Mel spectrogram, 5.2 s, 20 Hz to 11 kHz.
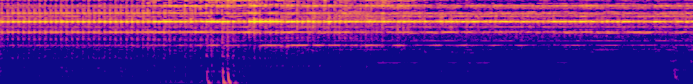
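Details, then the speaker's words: Home-built Fire-Lite MS-9200UD fire alarm system after a bedroom pull station is pulled: continuous high, rapid metallic bell ringing with relay clicks from the Simplex SmartSync control module underneath. Fire alarm bells sounding. "Now, hearing the bells in continuous is cool and all, but I'm gonna actually change the coding option to code 3 once I reset the pull station."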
